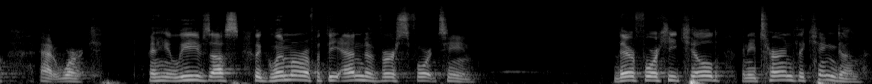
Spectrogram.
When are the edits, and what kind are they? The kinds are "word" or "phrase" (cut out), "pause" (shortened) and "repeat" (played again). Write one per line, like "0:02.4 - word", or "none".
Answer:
0:02.5 - word
0:03.1 - word
0:07.4 - word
